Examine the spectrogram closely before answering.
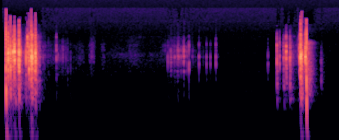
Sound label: Telephone in-line pick - up, handling noise, hang - up; Futz Movement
